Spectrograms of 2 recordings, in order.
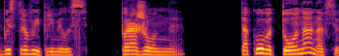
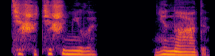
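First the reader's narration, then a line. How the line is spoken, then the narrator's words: Frightened whisper. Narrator (Russian): испуганно зашептала Фроловская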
